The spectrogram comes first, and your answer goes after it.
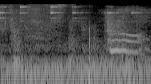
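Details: Matty, a pet cat unhappy about wearing a harness, gives a faint, drawn-out meow with a slightly falling tone near the end, preceded by a sharp click against quiet indoor background hum.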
